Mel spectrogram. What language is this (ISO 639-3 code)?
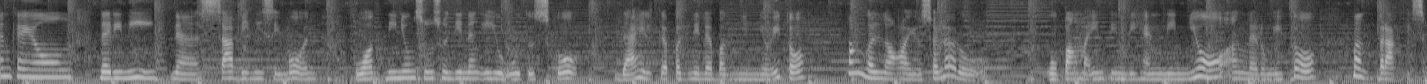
fil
